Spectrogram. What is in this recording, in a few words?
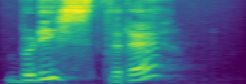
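"blistre", Hemsedal dialect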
